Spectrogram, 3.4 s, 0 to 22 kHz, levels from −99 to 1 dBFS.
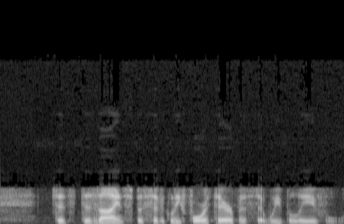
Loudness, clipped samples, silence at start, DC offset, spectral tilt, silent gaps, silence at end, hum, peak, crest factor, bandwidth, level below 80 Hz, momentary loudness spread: -24 LUFS; under 0.1%; 0 s; under 0.1%; -6 dB/octave; none; 0.1 s; none; -4 dBFS; 22 dB; 10.5 kHz; -68 dBFS; 11 LU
